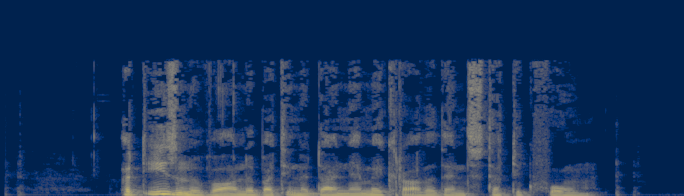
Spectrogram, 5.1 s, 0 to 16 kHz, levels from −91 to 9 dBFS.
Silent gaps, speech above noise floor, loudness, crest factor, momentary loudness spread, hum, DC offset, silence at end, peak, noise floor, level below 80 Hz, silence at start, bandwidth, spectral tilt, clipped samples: none; 43 dB; -26 LUFS; 20 dB; 11 LU; none; under 0.1%; 0.7 s; -6 dBFS; -68 dBFS; -54 dBFS; 0.9 s; 11.5 kHz; -6 dB/octave; under 0.1%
